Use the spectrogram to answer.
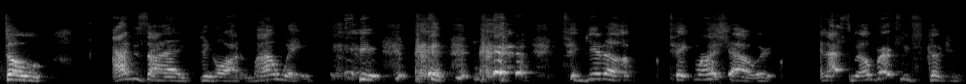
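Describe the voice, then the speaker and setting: A young man co-hosting a podcast, telling a story in a casual, animated way with slang and bursts of laughter. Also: sits high, slow, long pauses, rough recording. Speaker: podcast co-host.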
